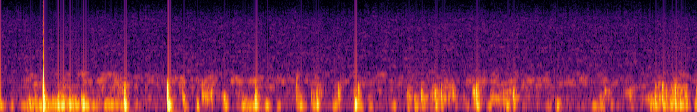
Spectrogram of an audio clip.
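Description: Irregular low gurgles, rumbles and bubbling pops through the abdomen, active ordinary bowel sounds (borborygmi) in a healthy adult.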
